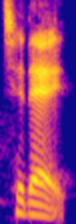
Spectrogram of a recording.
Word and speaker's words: today: Make sure you get that syllable stress on today.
